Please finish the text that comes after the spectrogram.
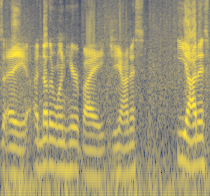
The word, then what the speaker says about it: Giannis: Giannis, by the way. I should not pronounce the G.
